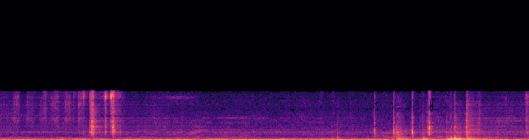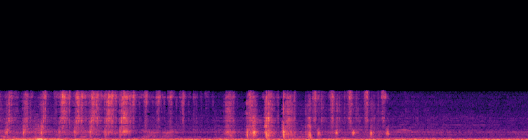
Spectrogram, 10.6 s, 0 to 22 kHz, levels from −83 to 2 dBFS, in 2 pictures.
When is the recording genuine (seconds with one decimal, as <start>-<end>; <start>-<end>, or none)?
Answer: 1.7-4.5; 5.3-8.2; 9.1-10.6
